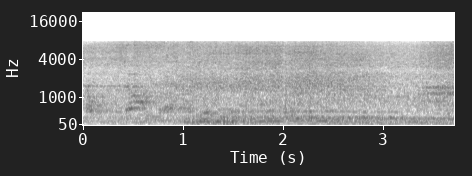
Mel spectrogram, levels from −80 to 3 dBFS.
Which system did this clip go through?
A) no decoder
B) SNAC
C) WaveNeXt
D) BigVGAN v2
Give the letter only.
C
